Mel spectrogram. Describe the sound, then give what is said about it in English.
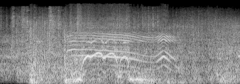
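A horse whinnies in a wavering, high neigh through the middle while a horse-drawn carriage approaches, over constant loud background noise with possible hoof clip-clop. “Wait, there's a horse-drawn carriage coming the other way.”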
